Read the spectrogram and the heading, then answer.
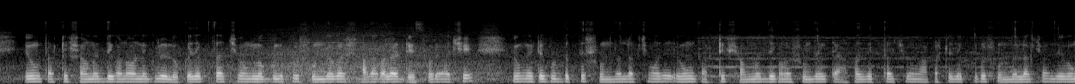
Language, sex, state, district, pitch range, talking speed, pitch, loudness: Bengali, male, West Bengal, Dakshin Dinajpur, 125-130 Hz, 250 wpm, 125 Hz, -22 LUFS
